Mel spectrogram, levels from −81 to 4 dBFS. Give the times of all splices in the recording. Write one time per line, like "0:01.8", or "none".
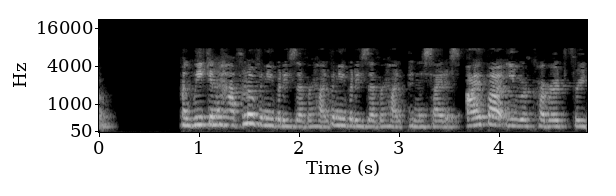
0:01.4
0:02.3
